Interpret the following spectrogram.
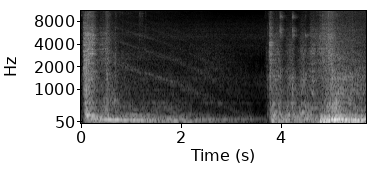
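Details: Freshly restored 1972 Chevy C10 Cheyenne V8 with headers and ATI distributor: fires, revs and dies away, then restarts and settles into deep even rumble with clean blips; healthy.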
